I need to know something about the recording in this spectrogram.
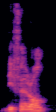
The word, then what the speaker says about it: différent: No, différent has an S on the end, but we don't hear it. T and S are one consonant syllable, no, and that's silent on the end there. So the singular and the plural sound the same.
